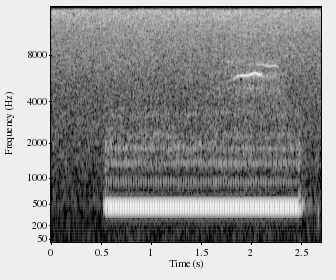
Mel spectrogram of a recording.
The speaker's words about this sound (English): It doesn't look like he's going to pick up the phone. Okay. I always love it when the guests say, call me on a landline. Here, I'm going to give you a landline to call. And then I call them, and they don't pick up the phone.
